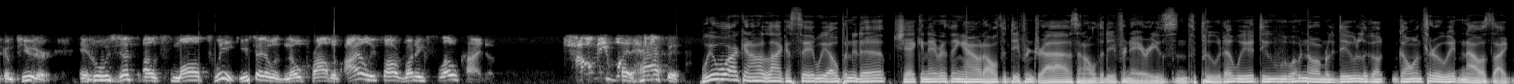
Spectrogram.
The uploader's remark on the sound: Phone Prank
